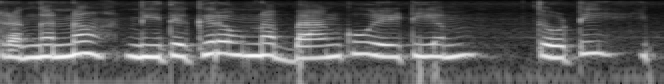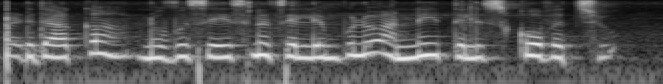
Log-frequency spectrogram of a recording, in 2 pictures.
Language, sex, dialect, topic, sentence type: Telugu, female, Telangana, banking, statement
